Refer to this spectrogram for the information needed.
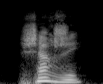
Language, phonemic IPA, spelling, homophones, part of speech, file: French, /ʃaʁ.ʒe/, charger, chargé / chargée / chargées / chargés / chargeai / chargez, verb, Fr-charger.ogg
- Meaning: 1. to load (up) (vehicle, animal etc.) 2. to load (firearm) 3. to charge (battery) 4. to put in charge; to charge (somebody with doing something) 5. to charge (somebody of a crime) 6. to charge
